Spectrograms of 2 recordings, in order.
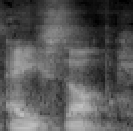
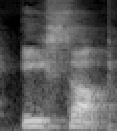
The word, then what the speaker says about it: Aesop: i adore and that's aesop esop depends where you come from is how it's pronounced i love love love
